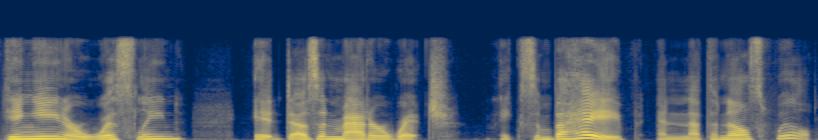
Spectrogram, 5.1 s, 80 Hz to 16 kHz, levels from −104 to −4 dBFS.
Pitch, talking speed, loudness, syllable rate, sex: 215 Hz, 140 wpm, -18 LUFS, 5.2 syllables/s, female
